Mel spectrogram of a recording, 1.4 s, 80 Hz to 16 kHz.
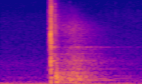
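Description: An arrow is loosed from a PSE Evo EVL 32 compound bow, a single sharp, close snap of the string and thump, then a fading whoosh as it flies off, against quiet outdoor background.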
